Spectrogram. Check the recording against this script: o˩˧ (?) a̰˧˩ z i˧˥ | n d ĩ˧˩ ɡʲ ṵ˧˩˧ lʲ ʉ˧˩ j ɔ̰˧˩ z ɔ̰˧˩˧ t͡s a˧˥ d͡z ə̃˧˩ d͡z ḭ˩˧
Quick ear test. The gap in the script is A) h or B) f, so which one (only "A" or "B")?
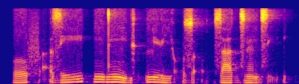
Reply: B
